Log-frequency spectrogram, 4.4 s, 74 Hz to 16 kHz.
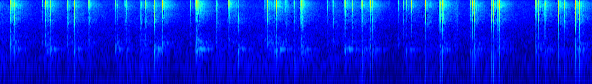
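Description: Both hands tap and scratch large beige glazed ceramic floor tiles with grout lines on a solid floor, using long dark-painted nails, beside a small recorder resting on the floor that is not touched. About 25 quick, sharp clicks and scrapes follow one another in an uneven rhythm, each bright and high with almost no low end. Every click dies away almost instantly.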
